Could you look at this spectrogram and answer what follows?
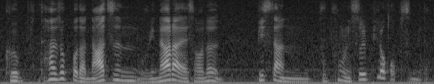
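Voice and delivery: normal talking voice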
